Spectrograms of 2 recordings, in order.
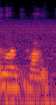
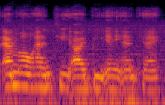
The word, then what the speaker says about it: Montebank: It's Montibank. T-E. Te.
